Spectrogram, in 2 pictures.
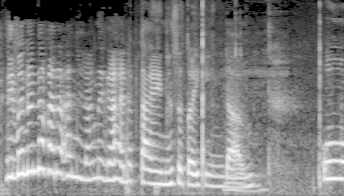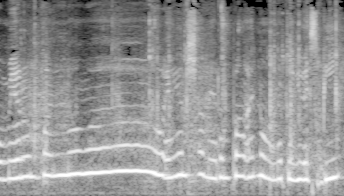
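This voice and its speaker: A woman with a Filipino accent chatting through an unboxing at home, switching between Tagalog and English, now and then squealing with excitement. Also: sits high, measured pace. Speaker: vlogger. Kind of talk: casual family vlog, unboxing. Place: home, indoors. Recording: noisy home recording.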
